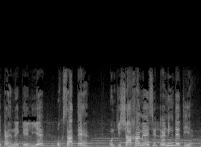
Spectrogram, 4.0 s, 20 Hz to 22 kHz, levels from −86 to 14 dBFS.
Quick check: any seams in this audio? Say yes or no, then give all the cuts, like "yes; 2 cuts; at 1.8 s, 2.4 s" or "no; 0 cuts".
no; 0 cuts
